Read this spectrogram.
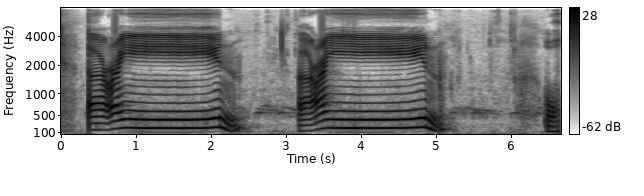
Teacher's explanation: اس کو موٹا کر کے پڑھنا ہے، حلق سے آواز نکالیں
